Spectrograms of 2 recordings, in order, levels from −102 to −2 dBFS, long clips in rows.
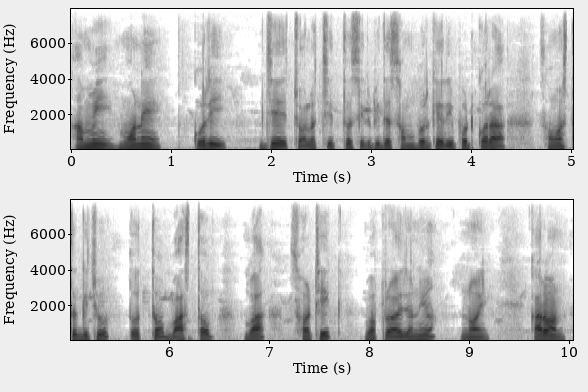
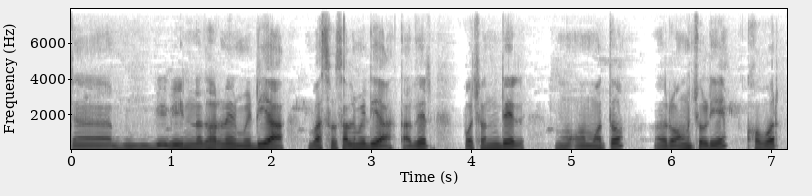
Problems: constant background noise, background conversations at intervals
